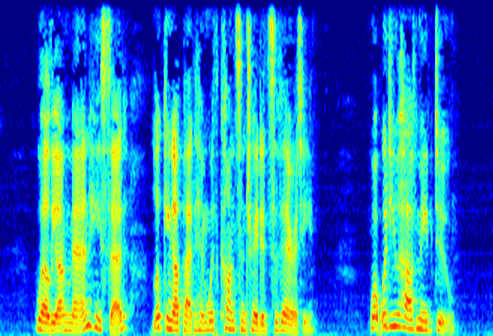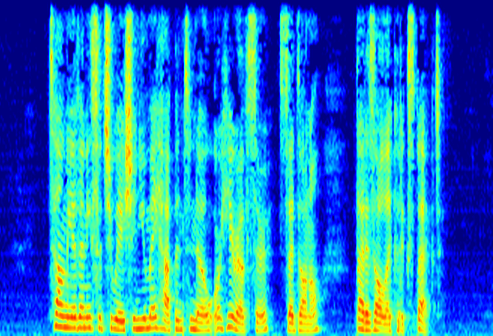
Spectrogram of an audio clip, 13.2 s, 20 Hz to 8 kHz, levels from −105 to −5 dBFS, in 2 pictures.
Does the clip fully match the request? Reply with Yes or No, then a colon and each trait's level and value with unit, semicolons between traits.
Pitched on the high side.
Yes: high, 205 Hz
